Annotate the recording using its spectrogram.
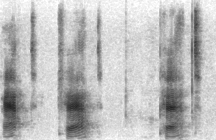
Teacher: it's in the front of your mouth but near the bottom of your mouth as well so to make it you want to open up your mouth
